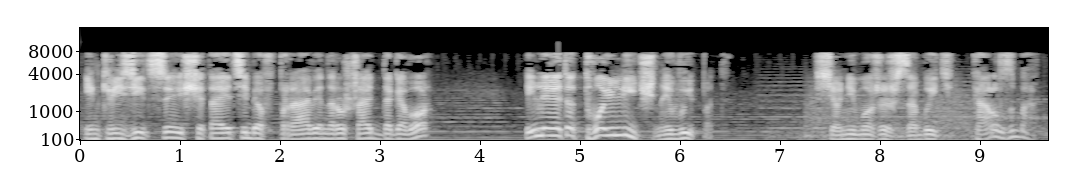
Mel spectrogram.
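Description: Мужчина играет грозного древнего мага, повелительный тон, громкие вспышки гнева, аудиокнига. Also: male voice, medium pitch, expressive, a little slow, fairly bright tone. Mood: wrathful. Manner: commanding, accusing, sharply rising. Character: imperious ancient male light mage, wrathful. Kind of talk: audiobook character voice. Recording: slightly dull lo-fi audio, faint music.

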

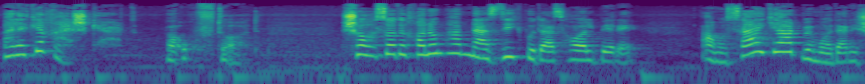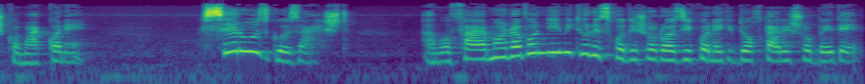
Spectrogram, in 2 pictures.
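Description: A woman narrating a fairy-tale audiobook in an expressive storytelling manner. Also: fairly high pitch.

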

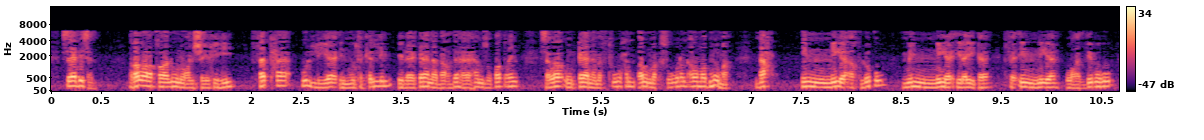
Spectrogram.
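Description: Male presenter, fast and raspy, formal point-by-point delivery, slightly high voice. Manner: formal, didactic, enumerating points. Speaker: radio presenter explaining readings. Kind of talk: formal scripted explanation. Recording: dull lo-fi archive radio recording.

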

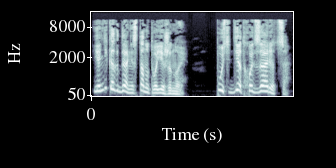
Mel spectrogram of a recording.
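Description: A furious young woman, put on by a male narrator, snaps and yells in a high, shrill voice. Her outbursts swing widely up and down, full of scorn. The sound is close and dry. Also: huge pitch swings, measured pace, dry recording, exaggerated voice. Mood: spiteful. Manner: shrill, exasperated shouting. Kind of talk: audiobook character voice.

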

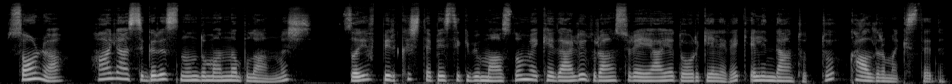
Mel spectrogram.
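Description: A woman narrating a literary audiobook in a measured, unhurried reading. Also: on the low side, a little mellow.

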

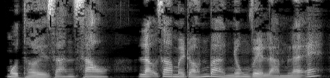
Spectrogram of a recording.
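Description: Woman doing an older servant woman, pleading, confessional, low voice, warm dark tone. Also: moderate pace, dry recording, studio quality, close to an everyday voice.

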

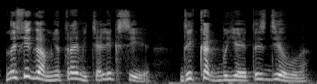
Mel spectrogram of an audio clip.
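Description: A woman's voice: medium pitch, animated, quick pace, pitched above the performer's own voice, natural voice. A woman voicing a pushy female friend who coaxes and then shrieks in anger. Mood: shrill angry. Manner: coaxing, then shrieking and snapping.

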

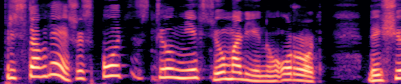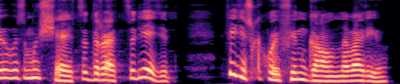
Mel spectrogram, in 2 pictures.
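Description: A brash, scolding neighbor wife , played by a woman reader, loud and coarse. Her voice rides high, and she drawls some words for effect. It is storybook comedy acting. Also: sing-song, normal speed. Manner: brassy, scolding.

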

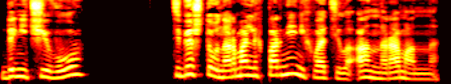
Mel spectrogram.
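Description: A blunt, sarcastic militia captain barking his words higher and louder, as a woman narrator puts him on. The recording is close and dry. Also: expressive, moderate pace, dry recording, lightly acted.

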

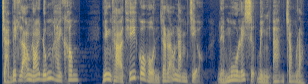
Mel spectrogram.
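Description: A male storyteller reading an audiobook with a wry edge. His pitch is mid-range, but his delivery is highly animated and swings widely. He keeps the tale moving with expressive narration. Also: moderate pace.

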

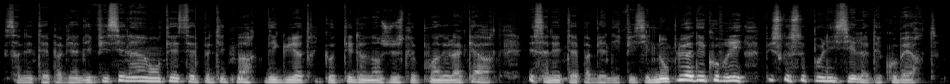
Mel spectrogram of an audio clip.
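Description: A man reading an audiobook voices a sharp-tongued, scheming woman who runs a gambling club, scolding her partners with open contempt. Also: fairly low pitch, animated, brisk, few pauses, breathy edge. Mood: scornful.

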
